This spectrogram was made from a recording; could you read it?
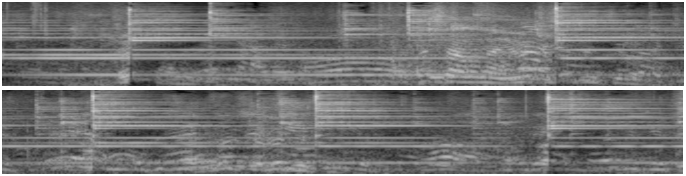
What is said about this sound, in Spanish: Estas campanadas serán de alguno de los monasterios del Tíbet.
